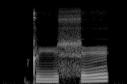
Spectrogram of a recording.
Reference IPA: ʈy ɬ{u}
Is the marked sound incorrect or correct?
incorrect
